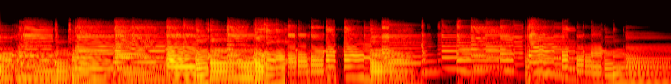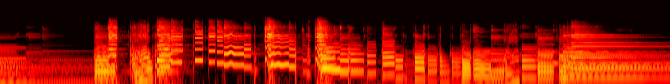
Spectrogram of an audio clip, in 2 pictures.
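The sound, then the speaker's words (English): An electric guitar, a Strat on its bridge pickup, plays through a Clarksdale overdrive pedal, its chords and notes carrying a light, gritty edge. The playing runs steadily, stops briefly midway, then picks back up with quicker phrases. “But I like how with the Clarksdale, you can add just a touch of grind,”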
